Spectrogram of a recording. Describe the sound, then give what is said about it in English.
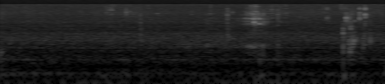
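Someone quietly sips coffee in the morning, with soft wet slurping and mouth noises, a couple of brief sharper sips near the end, and no talking. “Let me take some coffee.”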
